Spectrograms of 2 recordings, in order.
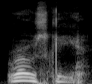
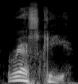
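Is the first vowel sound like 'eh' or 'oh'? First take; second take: oh; eh. First: The first vowel sounds like 'oh'. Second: The first vowel sounds like 'eh'. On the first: The speaker calls it wrong. "not Roski" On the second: The speaker calls it right. "it's pronounced Reske"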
